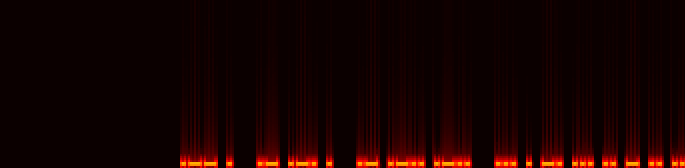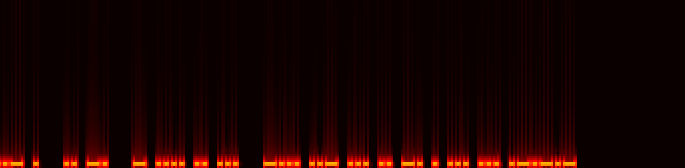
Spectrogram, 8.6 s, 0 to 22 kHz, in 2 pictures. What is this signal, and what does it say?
Morse code, heard as a keyed tone, about 50 wpm, 700 Hz. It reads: WE ARE ALL SENSITIVE IN THIS BUSINESS.
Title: Sentences from Top 1400 Words 50wpm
